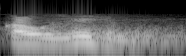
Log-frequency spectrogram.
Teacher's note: القاف هي المفخمة ورقق اللام قوي مع الهاء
